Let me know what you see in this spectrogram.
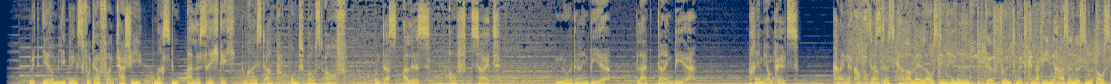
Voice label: Audio Werbung

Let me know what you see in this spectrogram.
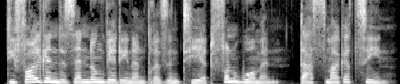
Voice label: Sprechen Presenting

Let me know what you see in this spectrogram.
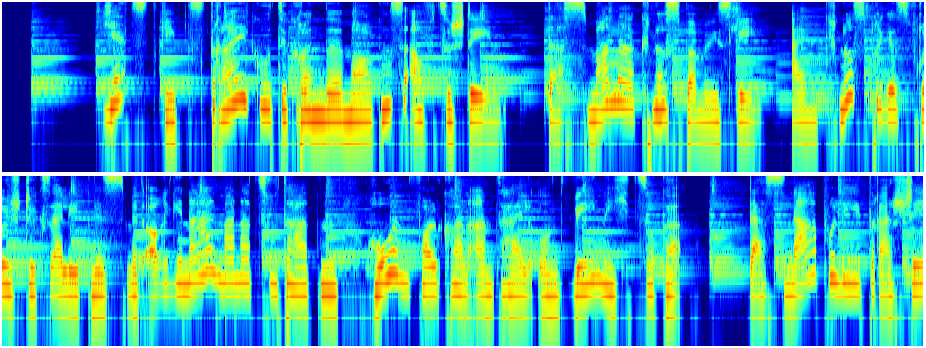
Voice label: Werbung fröhlich leicht

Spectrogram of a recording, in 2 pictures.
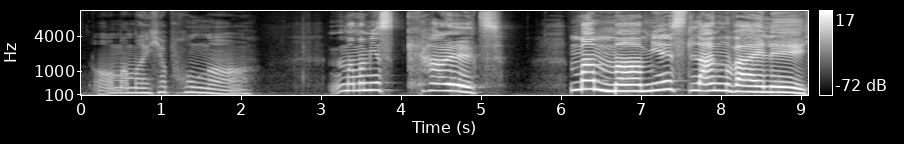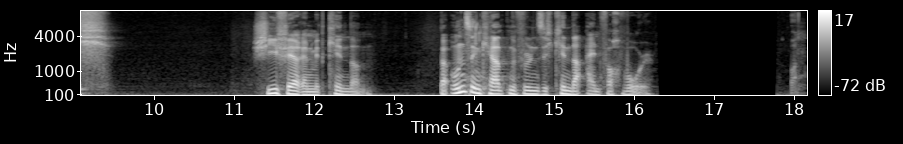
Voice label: Werbung Urlaub bei Freunden

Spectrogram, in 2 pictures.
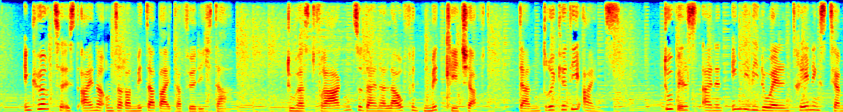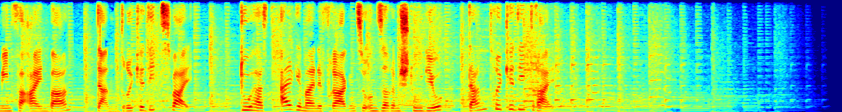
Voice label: Anrufbeantworter Straight Musik

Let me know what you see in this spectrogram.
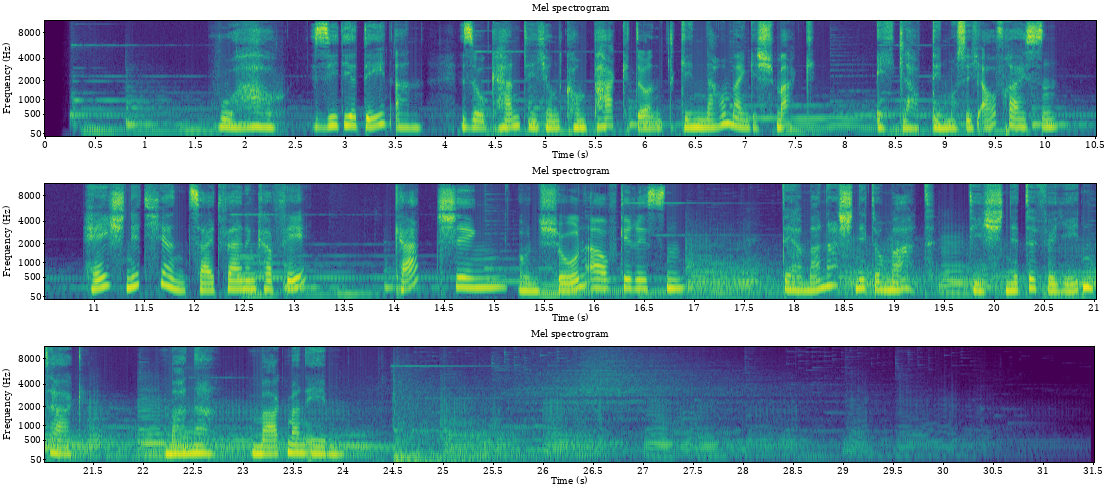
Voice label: Werbung; Manner

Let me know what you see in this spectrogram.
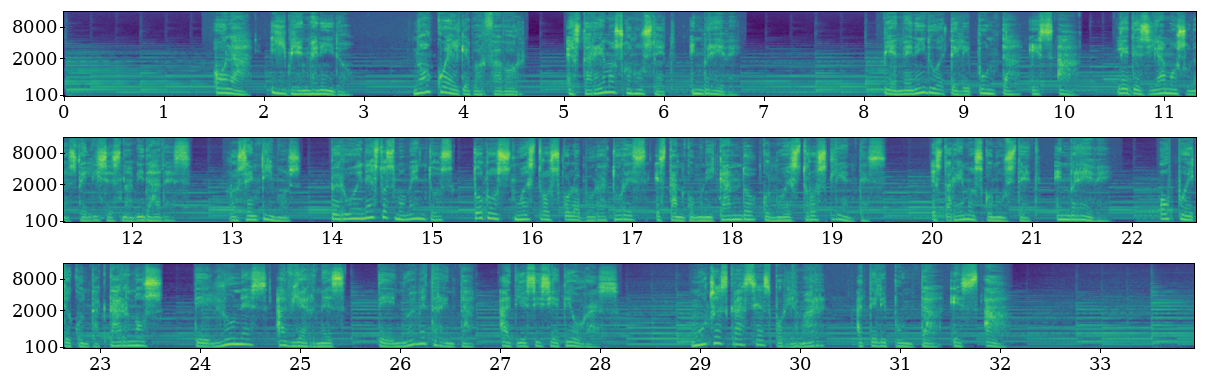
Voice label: Spanisch

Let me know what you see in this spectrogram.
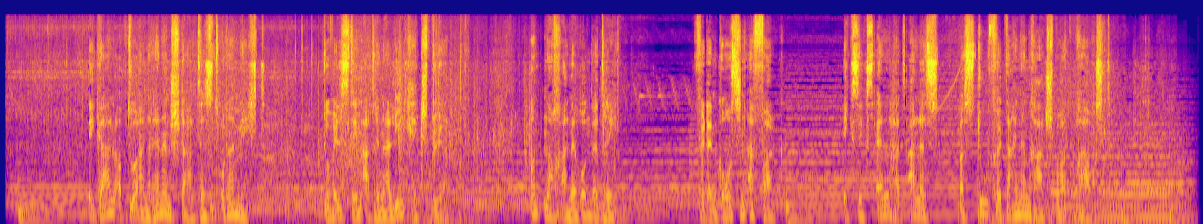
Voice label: Werbung natuerlich; XXL Sports

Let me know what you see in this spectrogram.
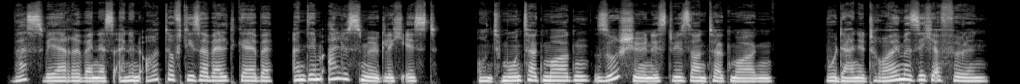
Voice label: Werbung

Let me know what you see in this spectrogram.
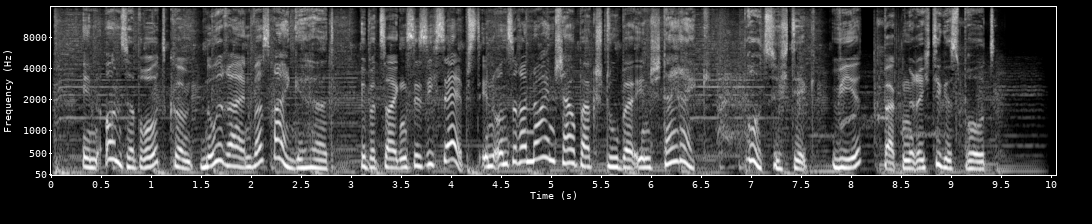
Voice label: Werbung OFF; Brotsuechtig

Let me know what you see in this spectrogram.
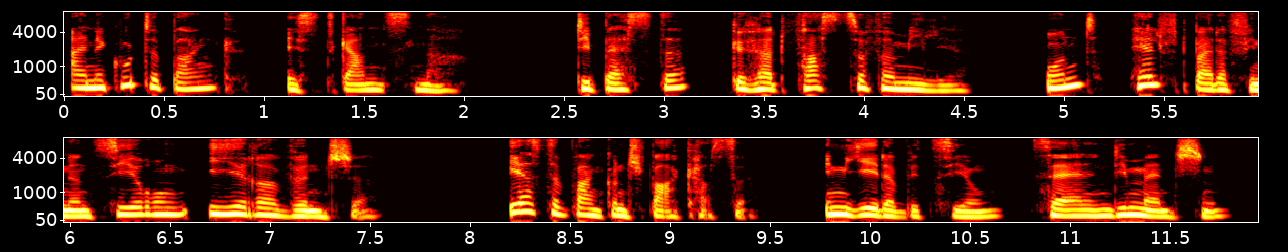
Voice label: Werbung; Erste Bank

